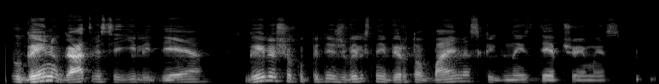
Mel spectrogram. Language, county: Lithuanian, Panevėžys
